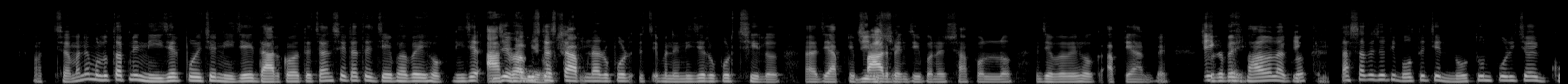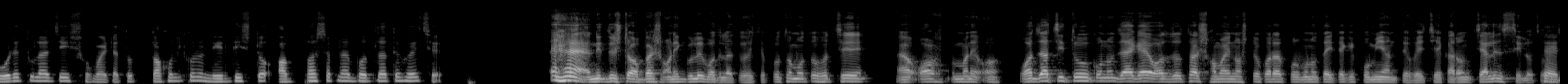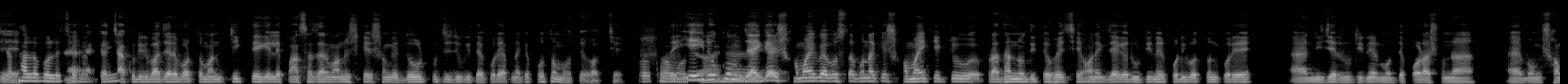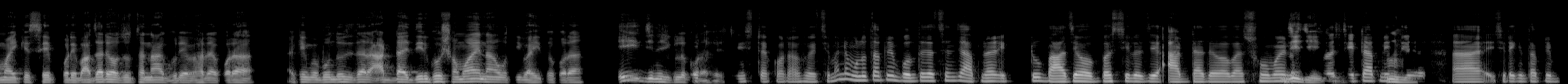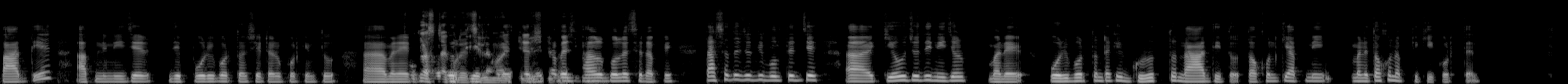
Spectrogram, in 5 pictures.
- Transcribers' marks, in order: lip smack; tapping; "ঘুরাফেরা" said as "ঘুরেভেরা"; other background noise; unintelligible speech
- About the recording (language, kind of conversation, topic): Bengali, podcast, আপনি কীভাবে পরিবার ও বন্ধুদের সামনে নতুন পরিচয় তুলে ধরেছেন?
